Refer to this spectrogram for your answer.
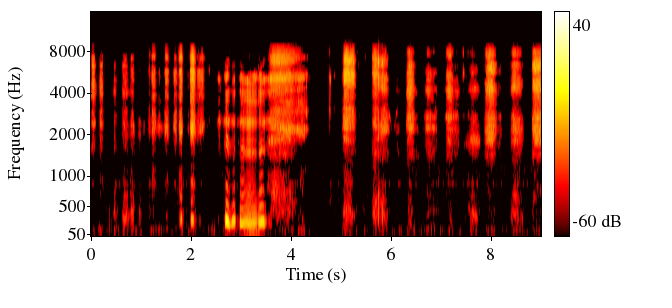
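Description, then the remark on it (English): Close, heavy breathing with a string of short, ragged breaths and one louder, drawn-out gasp partway through, like someone trying to catch their breath. “I need to get my breathing to calm down.”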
